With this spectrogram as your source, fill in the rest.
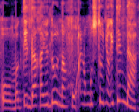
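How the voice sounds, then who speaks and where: A woman's voice: sits high, animated, a little fast, slight background noise. A woman playing a grateful, devoted single mother in a Filipino radio drama, speaking earnestly and respectfully. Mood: insistent, grateful. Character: grateful, devoted single mother telling her life story. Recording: music bed behind voice.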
